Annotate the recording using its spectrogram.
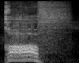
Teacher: زبان کی جڑ تالو کے نرم حصے پر لگائیں اور موٹا قاف ادا کیا کریں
